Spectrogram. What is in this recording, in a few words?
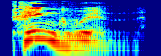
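"pinguin", British English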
